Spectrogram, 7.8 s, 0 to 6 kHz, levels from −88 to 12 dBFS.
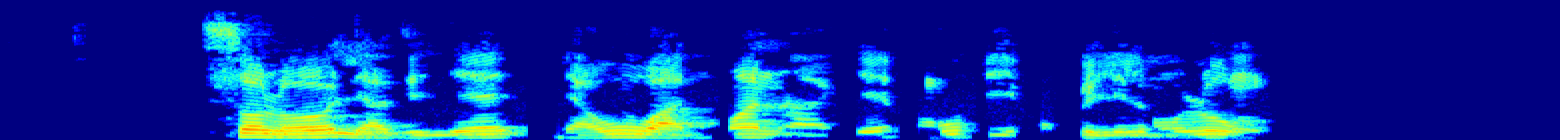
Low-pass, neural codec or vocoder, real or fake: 5.4 kHz; none; real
